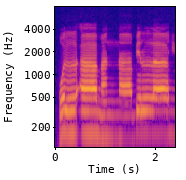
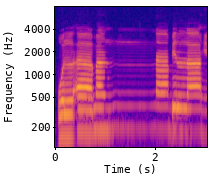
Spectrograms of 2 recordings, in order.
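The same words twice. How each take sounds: First: It is read quickly with a short nasal. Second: It is read quickly but the nasal is stretched. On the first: The speaker calls it right. "cepat nih" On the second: The speaker calls it wrong. "Jangan sampai bacanya kita baca cepat tapi dilamain di situ. Ini keliru juga ya"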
